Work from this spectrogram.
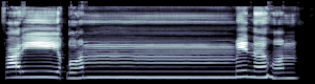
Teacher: قاف کو میم سے غنہ کرتے ہوئے ملائیں گے۔ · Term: ادغام بالغنہ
